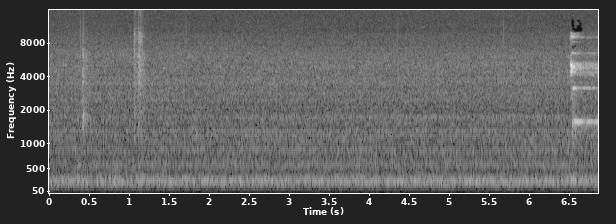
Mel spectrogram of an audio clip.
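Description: A steady low hum with a couple of faint clicks near the start. About six and a half seconds in, a bright ringing chime tone starts suddenly and holds.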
